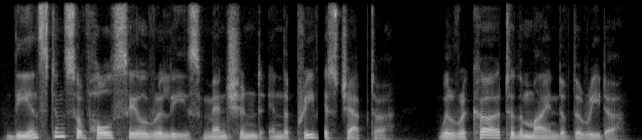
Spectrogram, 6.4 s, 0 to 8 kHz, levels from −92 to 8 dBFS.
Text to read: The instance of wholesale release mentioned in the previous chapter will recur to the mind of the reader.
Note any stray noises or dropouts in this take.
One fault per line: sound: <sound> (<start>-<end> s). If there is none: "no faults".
sound: dropout (3.2-3.2 s)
